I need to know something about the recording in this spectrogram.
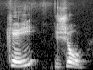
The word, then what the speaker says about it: queijo: Queijo. Isso aqui é uma coisa só. Eu não pronuncio esse U.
